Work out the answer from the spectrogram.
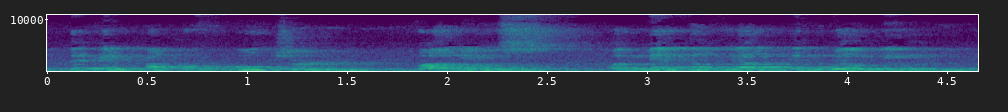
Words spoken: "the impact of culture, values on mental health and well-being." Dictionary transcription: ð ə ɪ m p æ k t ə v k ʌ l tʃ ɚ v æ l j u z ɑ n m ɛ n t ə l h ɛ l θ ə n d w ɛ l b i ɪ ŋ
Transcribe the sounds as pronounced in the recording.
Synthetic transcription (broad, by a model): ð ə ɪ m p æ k t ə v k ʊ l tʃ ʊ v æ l j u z ɑ n m ɛ n t ə l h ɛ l t ə n d w ɛ l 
